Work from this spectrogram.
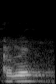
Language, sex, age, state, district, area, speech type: Odia, male, 18-30, Odisha, Subarnapur, urban, spontaneous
